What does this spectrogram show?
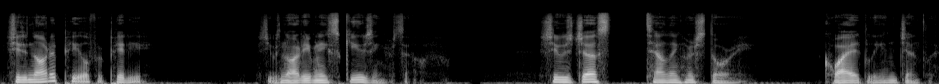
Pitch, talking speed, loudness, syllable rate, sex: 95 Hz, 135 wpm, -20 LUFS, 4.9 syllables/s, male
